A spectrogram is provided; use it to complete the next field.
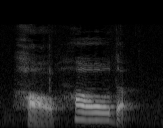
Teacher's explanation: With the second 好 changing to first tone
